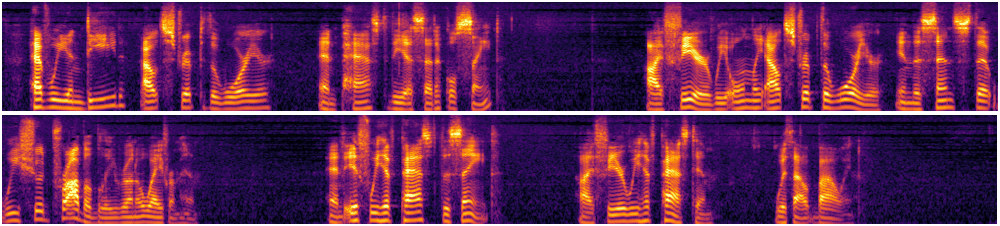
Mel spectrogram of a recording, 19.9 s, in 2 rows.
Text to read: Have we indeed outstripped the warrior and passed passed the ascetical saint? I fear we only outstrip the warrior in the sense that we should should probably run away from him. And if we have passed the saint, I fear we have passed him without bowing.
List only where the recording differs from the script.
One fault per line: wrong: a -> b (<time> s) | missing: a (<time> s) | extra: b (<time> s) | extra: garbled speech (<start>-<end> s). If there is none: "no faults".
missing: passed (3.9 s)
missing: should (10.5 s)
